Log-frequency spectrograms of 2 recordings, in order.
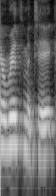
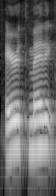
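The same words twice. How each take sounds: First: The stress is on the second syllable. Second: The stress is on the third syllable. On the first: It is used as a noun. "you don't say arithmetic" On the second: It is used as an adjective. "arithmetic for an adjective"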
